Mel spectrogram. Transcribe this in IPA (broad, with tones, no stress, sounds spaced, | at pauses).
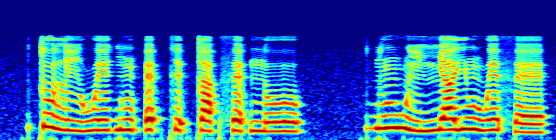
t o˦˨ l i˨ w e˦ ɡ ũ˦˨ ʔ ɛ˦ ʔ k ɪ˦ ʔ t ä˦ ʔ θ ɛ˦ ʔ n o˦ | d ũ˦ w ĩ˨ ɲ ä˦ j ũ˦˨ w e˦˨ θ ɛ˨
